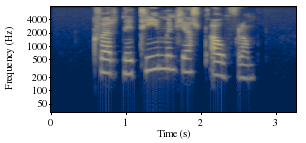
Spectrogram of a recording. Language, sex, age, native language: Icelandic, male, 8, Icelandic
